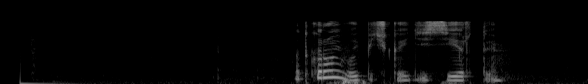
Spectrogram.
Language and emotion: Russian, sad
